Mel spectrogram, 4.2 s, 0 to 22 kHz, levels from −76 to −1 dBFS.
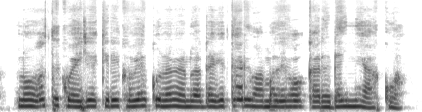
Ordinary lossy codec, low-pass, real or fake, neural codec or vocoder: none; none; fake; codec, 44.1 kHz, 3.4 kbps, Pupu-Codec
